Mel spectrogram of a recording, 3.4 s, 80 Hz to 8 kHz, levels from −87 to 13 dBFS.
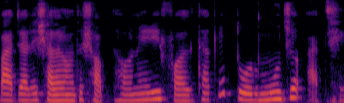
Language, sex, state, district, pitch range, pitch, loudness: Bengali, female, West Bengal, Jalpaiguri, 170-195 Hz, 180 Hz, -34 LUFS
